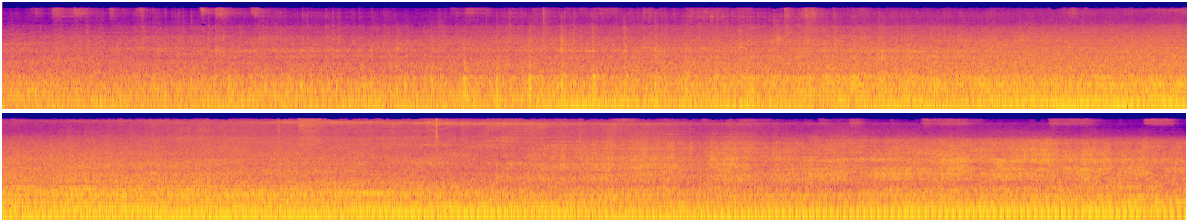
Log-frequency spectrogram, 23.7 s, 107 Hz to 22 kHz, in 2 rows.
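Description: Metra commuter train passing: the bilevel coaches' wheels clatter over the rail joints, then the two EMD diesel locomotives, an F40PH-3 and an F59PHI, go by under power. Their engines' low drone grows louder from about halfway through.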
